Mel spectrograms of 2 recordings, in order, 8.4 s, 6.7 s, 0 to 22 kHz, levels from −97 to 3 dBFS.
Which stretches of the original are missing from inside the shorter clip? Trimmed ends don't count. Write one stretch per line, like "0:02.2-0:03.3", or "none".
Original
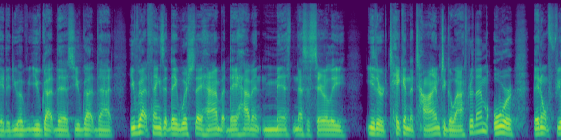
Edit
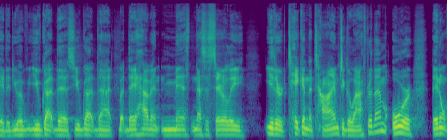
0:01.8-0:03.3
